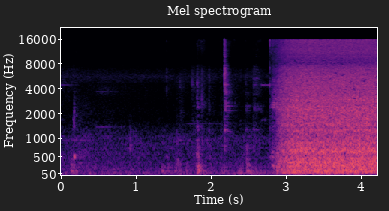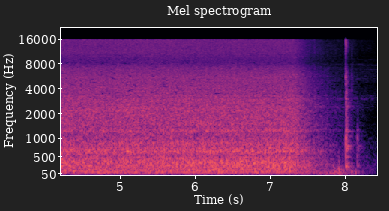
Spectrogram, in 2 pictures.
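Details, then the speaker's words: New AC Delco blower motor for a 1969 Camaro/Firebird, bench-tested: it spins up to a smooth, steady rush of air for about four seconds, then winds down cleanly. It is much quieter than the old one. "lot quieter yeah I'm gonna be happy with that let's just pop it out we'll hear it outside yeah I'm happy with that"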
